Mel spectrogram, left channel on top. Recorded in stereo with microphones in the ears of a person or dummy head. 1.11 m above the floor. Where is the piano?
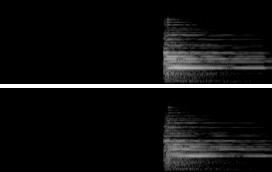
40° left (ahead or behind), 1.0 m.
